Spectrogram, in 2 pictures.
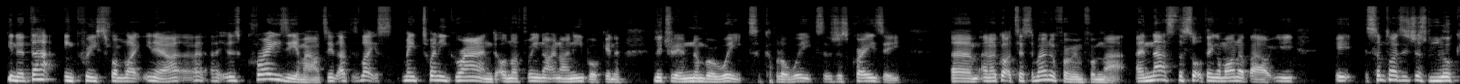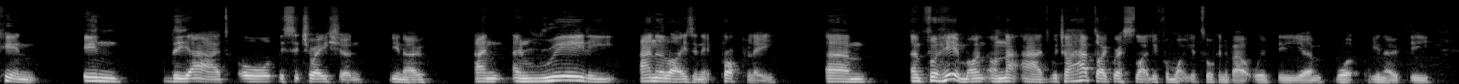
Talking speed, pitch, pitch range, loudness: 210 wpm, 140 Hz, 115-165 Hz, -18 LUFS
